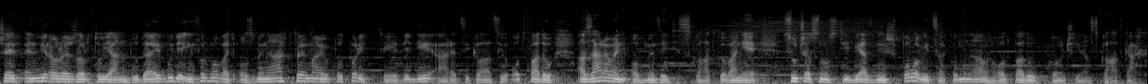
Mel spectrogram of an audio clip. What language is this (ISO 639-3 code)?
slk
